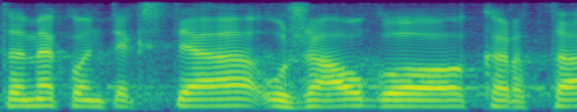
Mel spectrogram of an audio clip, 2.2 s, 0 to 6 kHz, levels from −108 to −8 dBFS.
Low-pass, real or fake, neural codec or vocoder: 5.4 kHz; fake; autoencoder, 48 kHz, 128 numbers a frame, DAC-VAE, trained on Japanese speech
